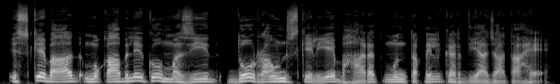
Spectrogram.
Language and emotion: Urdu, neutral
